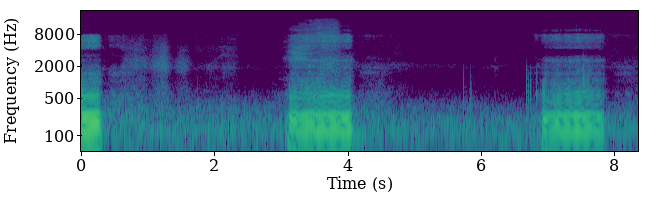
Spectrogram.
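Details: 17-year-old female labradoodle snoring in sleep: loud, rough, rattling snores about a second long, roughly every four seconds, with quiet breathing between.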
